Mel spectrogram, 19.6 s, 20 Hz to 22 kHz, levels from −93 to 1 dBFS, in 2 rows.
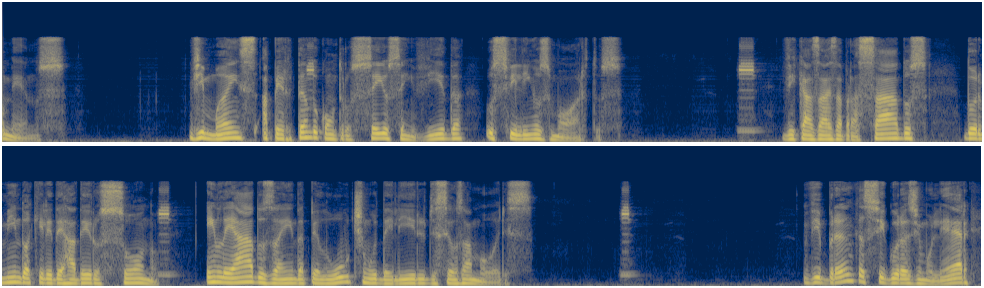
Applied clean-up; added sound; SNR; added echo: neural diffusion model UNIVERSE++.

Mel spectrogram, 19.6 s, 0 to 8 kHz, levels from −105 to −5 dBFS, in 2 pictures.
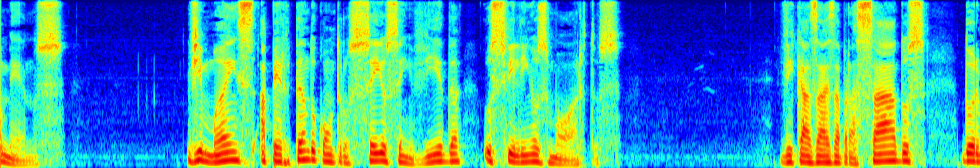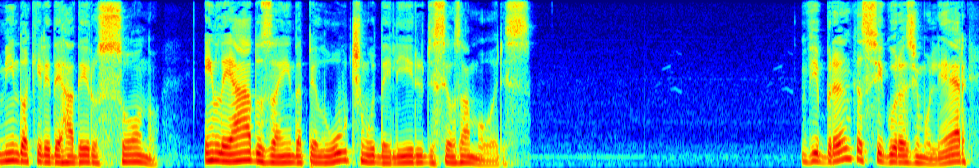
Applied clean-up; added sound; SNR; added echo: none; none; none; none.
